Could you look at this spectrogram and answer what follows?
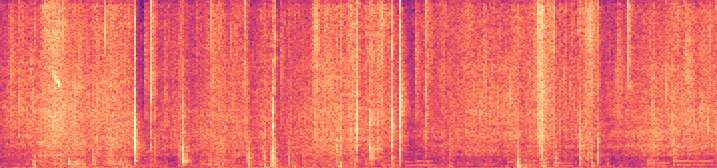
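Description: Flour sizzles in a pan for a lasagna sauce while being stirred, with crackling frying, scattered clinks and scrapes of a utensil against the pan, fairly loud and close, no voice.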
